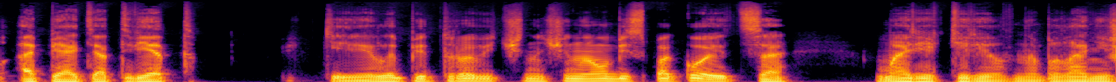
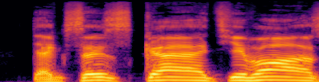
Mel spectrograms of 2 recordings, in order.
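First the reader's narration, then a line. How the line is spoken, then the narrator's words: Doubtful shout. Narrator (Russian): закричал Троекуров, начинающий сомневаться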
